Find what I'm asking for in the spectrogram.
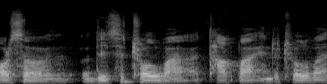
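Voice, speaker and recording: Speaking at a very slow pace, a man with a Tibetan accent holds a very deep, low pitch in a monotone, flat intonation. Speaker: Buddhist teacher. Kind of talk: dharma teaching. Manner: halting, many fillers.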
